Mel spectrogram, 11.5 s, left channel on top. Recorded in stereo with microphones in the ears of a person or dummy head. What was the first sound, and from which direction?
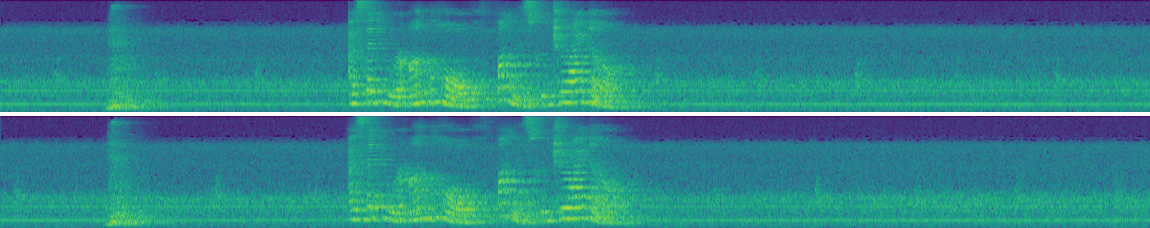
A whoosh, 30° right (ahead or behind).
